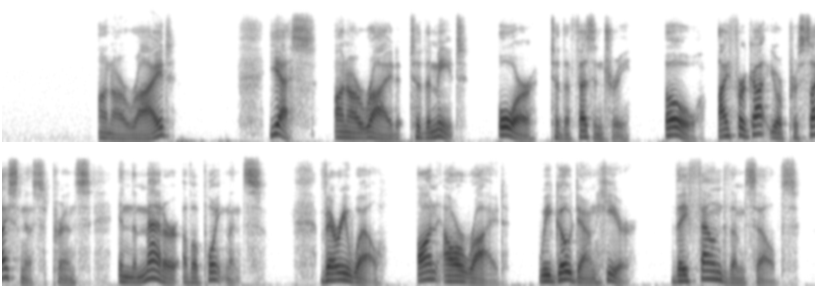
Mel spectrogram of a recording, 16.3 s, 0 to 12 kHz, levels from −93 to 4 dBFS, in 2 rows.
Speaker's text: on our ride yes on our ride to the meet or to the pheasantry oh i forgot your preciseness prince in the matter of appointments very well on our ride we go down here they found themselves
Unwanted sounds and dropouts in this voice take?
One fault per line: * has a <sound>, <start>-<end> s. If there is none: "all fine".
all fine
